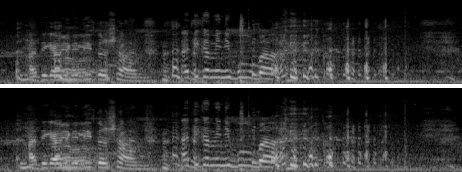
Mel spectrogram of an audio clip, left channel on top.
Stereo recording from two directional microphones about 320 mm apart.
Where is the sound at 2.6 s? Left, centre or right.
Centre.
